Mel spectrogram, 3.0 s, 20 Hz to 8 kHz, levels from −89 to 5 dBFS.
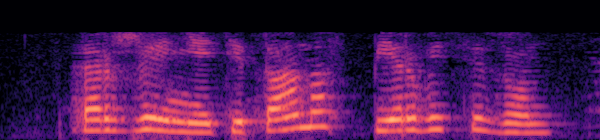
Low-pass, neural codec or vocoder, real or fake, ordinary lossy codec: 7.2 kHz; none; real; AAC, 16 kbps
